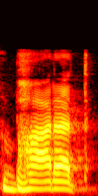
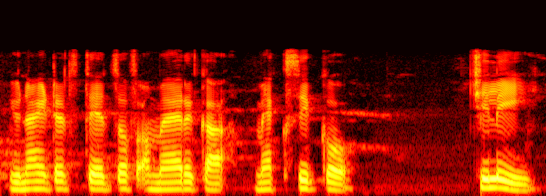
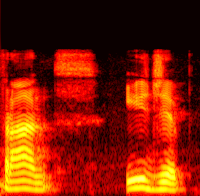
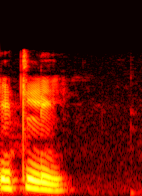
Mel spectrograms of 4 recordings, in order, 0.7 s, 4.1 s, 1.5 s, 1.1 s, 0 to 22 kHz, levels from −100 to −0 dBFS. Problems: none marked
